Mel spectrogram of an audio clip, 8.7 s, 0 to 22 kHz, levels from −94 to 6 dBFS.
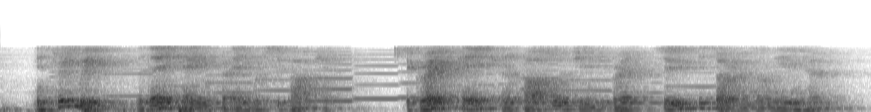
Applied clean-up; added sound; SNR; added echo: none; Wind instrument, woodwind instrument; 19 dB; reverberation time 1.1 s.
